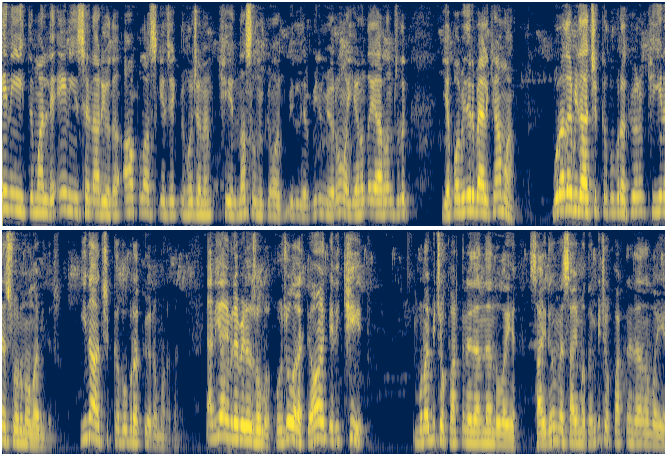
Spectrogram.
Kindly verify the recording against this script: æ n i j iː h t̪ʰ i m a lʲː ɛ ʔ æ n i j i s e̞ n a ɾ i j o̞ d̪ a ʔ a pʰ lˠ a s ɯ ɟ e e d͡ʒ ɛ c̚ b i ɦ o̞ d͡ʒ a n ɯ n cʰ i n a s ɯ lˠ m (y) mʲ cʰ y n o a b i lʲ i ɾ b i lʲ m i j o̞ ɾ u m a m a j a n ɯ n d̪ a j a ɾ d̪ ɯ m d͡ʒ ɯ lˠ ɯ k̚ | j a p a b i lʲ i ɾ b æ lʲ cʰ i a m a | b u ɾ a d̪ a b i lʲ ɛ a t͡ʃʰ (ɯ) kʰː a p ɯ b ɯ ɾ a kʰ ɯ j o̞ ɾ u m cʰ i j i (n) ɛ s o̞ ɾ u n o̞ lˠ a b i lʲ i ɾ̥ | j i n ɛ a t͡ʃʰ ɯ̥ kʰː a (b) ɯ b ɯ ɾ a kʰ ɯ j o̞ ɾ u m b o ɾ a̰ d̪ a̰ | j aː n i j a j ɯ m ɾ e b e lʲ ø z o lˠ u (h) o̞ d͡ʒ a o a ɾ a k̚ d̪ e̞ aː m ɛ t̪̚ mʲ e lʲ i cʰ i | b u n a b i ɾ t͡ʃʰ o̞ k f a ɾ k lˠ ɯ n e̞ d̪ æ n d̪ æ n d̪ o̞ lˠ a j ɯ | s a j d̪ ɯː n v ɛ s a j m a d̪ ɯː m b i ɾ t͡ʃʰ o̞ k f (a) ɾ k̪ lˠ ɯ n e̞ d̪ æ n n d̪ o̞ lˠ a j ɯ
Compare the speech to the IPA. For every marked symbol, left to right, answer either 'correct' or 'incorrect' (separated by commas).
correct, correct, correct, incorrect, correct, correct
